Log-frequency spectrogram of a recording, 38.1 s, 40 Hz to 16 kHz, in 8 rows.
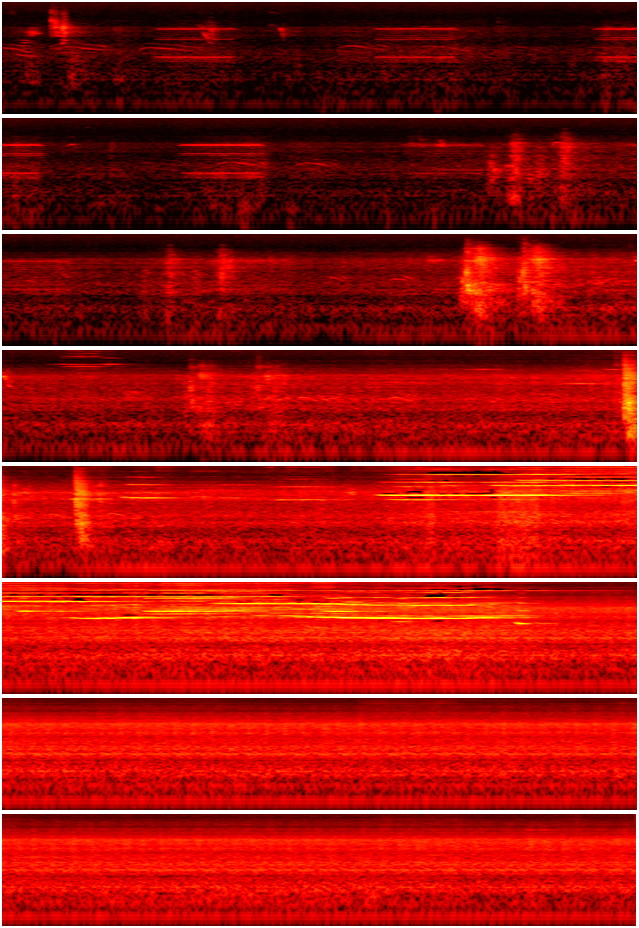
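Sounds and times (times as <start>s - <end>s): diesel engine idling: 16.5s - 38.0s
brake and wheel squeal: 17.3s - 28.3s.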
